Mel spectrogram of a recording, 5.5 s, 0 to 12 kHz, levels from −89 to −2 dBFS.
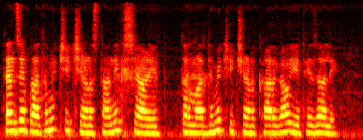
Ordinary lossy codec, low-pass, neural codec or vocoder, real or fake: MP3, 64 kbps; 10.8 kHz; none; real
